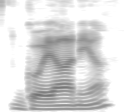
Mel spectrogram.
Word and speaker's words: Goiânia: I'm imagining it's hard to get to because honestly, I had never heard of the city until how do you pronounce the city? Right? Goiânia.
